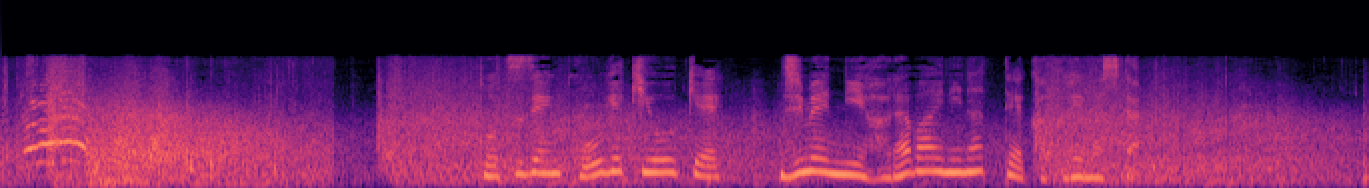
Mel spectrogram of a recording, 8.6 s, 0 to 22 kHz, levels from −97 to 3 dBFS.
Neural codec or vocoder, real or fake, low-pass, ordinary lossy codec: none; real; 7.2 kHz; none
